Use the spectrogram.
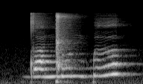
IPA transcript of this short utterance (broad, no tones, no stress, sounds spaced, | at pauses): d a ŋ͡ǁ o n ɓ ə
